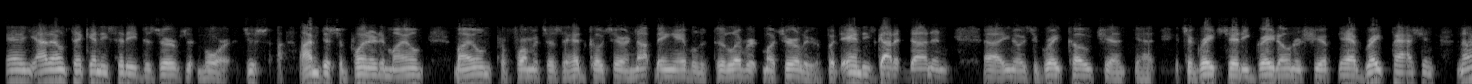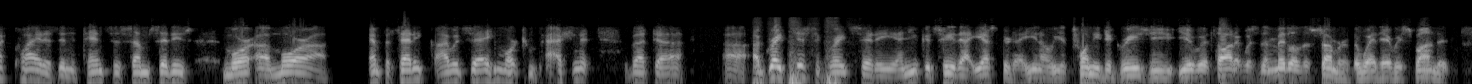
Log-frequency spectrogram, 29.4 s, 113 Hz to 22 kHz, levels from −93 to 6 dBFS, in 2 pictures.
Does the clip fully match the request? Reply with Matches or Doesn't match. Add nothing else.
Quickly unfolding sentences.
Matches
